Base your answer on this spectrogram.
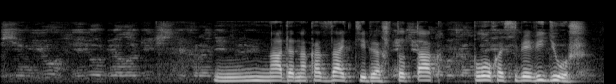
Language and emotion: Russian, angry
